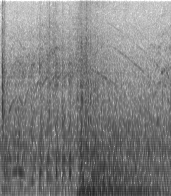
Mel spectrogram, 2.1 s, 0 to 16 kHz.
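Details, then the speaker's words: BMW X5 (X5iS) cold start, not revved because cold: starter whirr, quick catch, then smooth very quiet steady idle, no knocks or rattles; owners not concerned about timing chains. "that's quite quiet now actually it's very quiet i'm not going to rev here because it's cold"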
